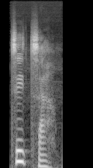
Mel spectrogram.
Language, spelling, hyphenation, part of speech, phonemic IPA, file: Greek, τσίτσα, τσί‧τσα, noun, /ˈt͡sit͡sa/, EL-τσίτσα.ogg
- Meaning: 1. wooden flask (especially for wine) 2. a kind of basket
